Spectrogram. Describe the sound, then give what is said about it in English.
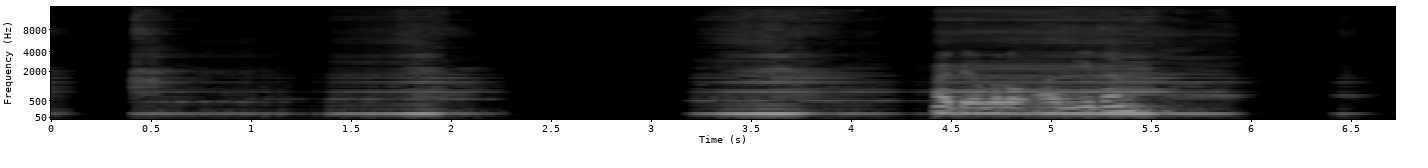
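An electric shaver buzzes as it cuts through a man's beard. It gives several bursts of steady, low humming with short pauses between them, and talk can be heard at times. “I'll just shave my beard if it's fucked up.”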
